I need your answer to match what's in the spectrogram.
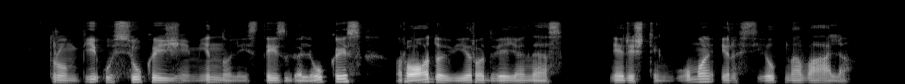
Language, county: Lithuanian, Vilnius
